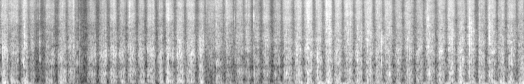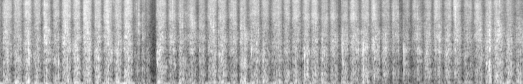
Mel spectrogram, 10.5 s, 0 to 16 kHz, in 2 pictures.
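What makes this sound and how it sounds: A palm-sized yellow foam kitchen sponge with a green abrasive scouring layer, held in both hands, is scratched fast and roughly with fingernails and fingertips. The result is a dense, continuous rasping crackle of rapid strokes, heavy in low rumble with a bright scratchy edge. It stays steady throughout, with only brief pauses near 0.8 and 6.7 seconds.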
